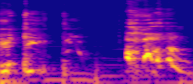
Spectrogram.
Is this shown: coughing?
yes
